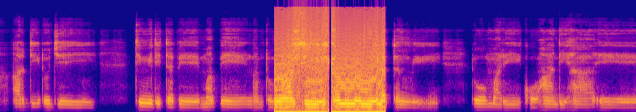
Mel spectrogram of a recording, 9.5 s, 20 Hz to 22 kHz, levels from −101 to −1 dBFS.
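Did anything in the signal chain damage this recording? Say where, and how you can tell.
Yes. Between 4.12 and 5.78 s the speech turns into an extremely loud, harsh buzz like a square wave, dropping to silence in the quietest moments. This is integer read as float at the sample-format conversion stage. The bit patterns, which fit 32-bit integers being read as 32-bit floats, decode to values that are either nearly zero or far beyond full scale, so the output jumps between silence and the clipping rail. Ordinary overload clipping would keep the speech's shape with flattened peaks rather than replacing it with a buzz.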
